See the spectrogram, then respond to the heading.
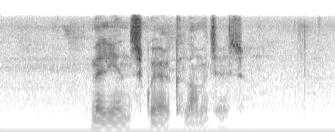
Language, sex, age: English, male, 21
